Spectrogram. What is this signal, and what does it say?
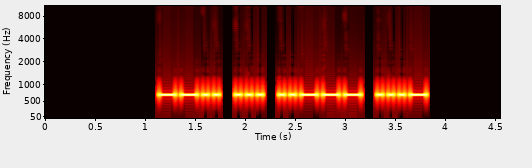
Morse code, heard as a keyed tone, about 22 wpm, 700 Hz. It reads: ZS2V
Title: DXCC-100 Call Signs - 4 Characters - 22wpm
